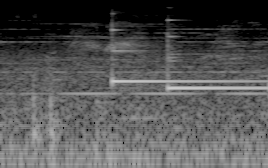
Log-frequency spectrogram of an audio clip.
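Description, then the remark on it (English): A two-tone doorbell chime rings indoors at the front door of a single-story house in Roswell, New Mexico, on a cold, sunny day, the first bright tone sounding, then a slightly lower second tone joining and ringing on with a long, sustained decay over quiet surroundings. “The doorbell chimes right on time.”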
